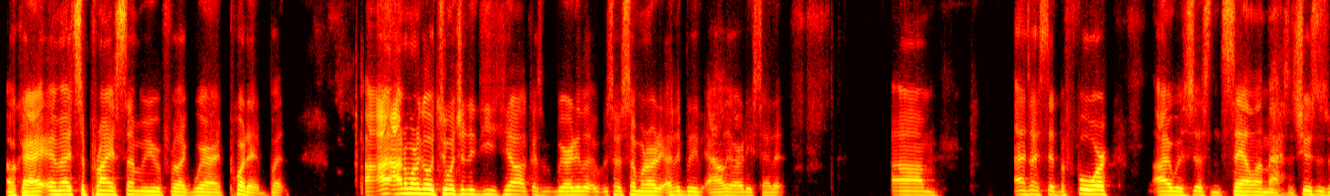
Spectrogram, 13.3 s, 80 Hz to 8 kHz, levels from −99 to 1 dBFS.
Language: English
